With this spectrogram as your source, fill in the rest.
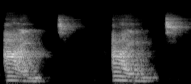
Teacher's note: A forma abreviada dele é só esse som do D, bem sutil, não é aquele D de dado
